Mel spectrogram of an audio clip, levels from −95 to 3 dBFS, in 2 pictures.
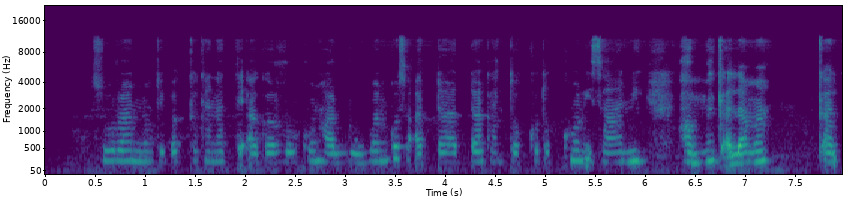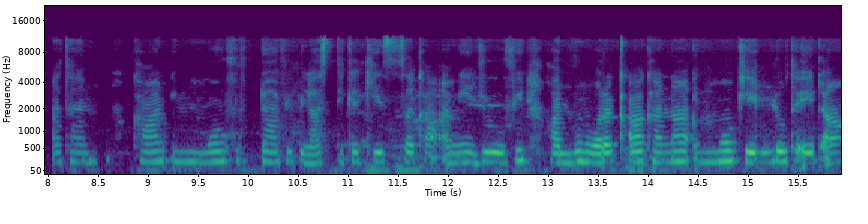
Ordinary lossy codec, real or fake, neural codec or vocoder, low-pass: Opus, 24 kbps; real; none; 10.8 kHz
